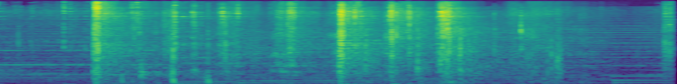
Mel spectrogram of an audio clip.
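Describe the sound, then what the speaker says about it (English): A homemade pan pizza with melted cheese is cut in its pan, giving a quick run of sharp, irregular taps and clicks close by, with no talking. "Now we're going to cut the pizza."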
